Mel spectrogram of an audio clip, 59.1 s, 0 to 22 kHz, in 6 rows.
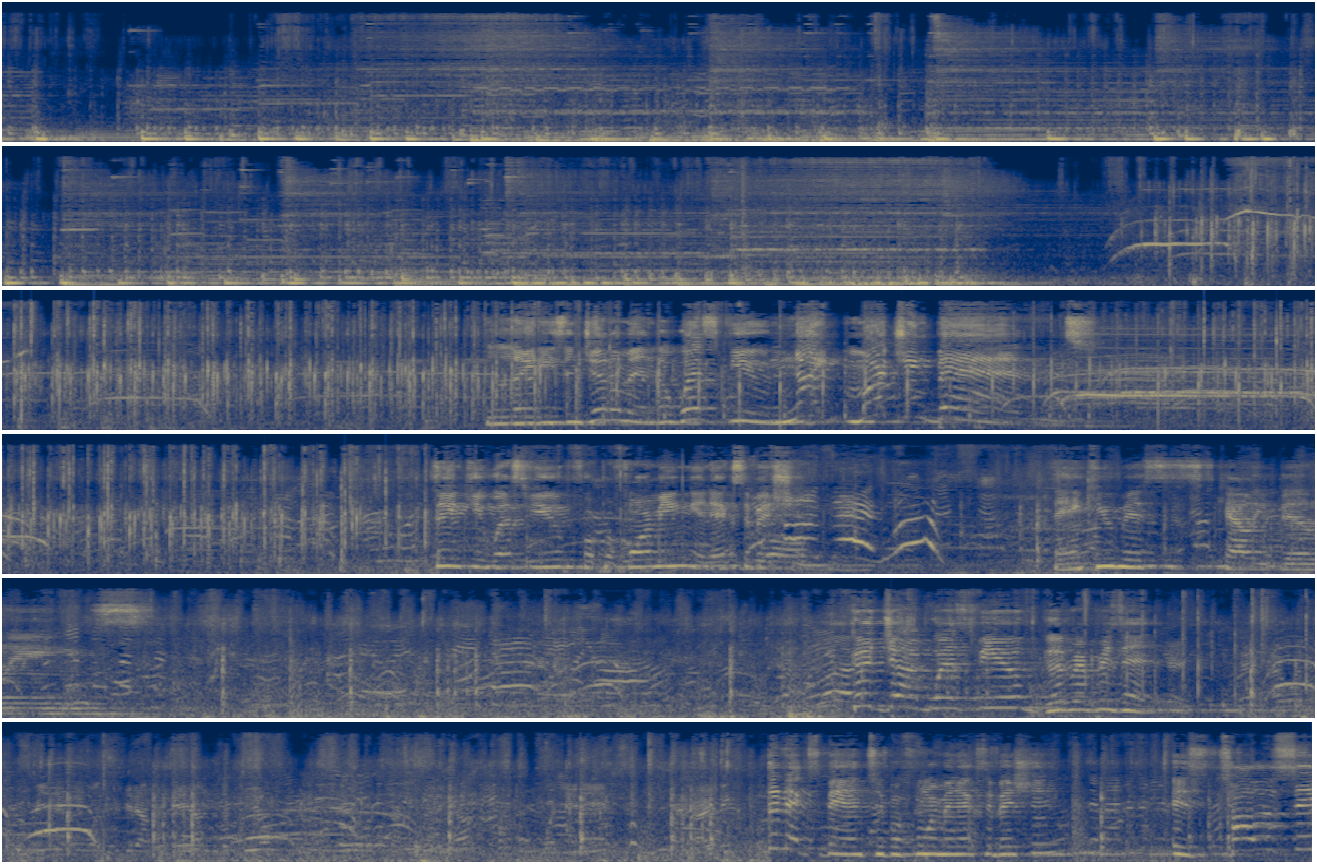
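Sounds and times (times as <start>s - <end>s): marching band chord: 0.0s - 18.1s
chatter of spectators: 0.0s - 59.0s
audience cheering: 13.7s - 17.2s, 18.1s - 24.2s, 27.0s - 32.8s, 48.3s - 50.2s
audience applause: 18.2s - 26.1s, 27.1s - 32.8s.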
